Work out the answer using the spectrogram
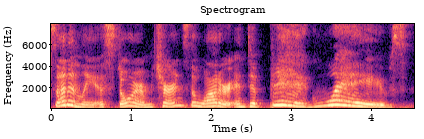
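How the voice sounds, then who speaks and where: A woman reading a picture book aloud to young children like a teacher, expressive and encouraging, pausing to ask simple questions and invite repeats. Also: sits high. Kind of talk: interactive children's read-aloud with call-and-response prompts.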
